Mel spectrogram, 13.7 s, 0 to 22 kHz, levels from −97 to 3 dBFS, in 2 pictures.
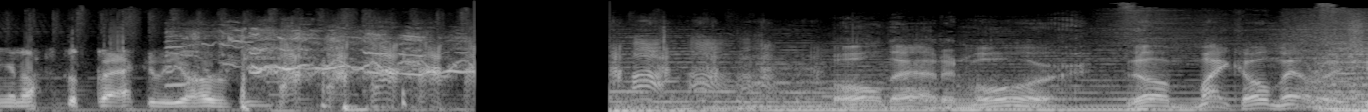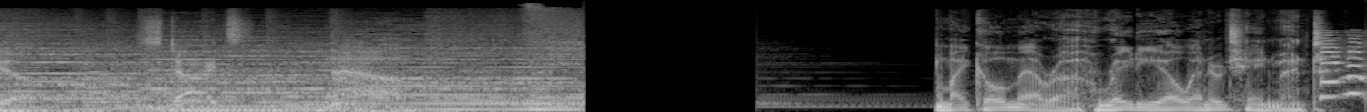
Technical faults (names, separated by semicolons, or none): playback stall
